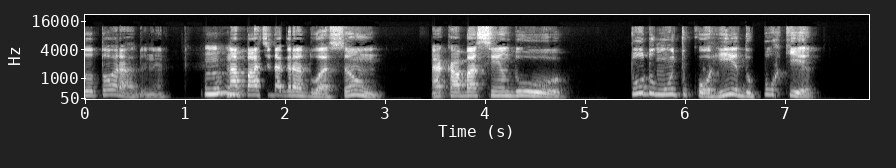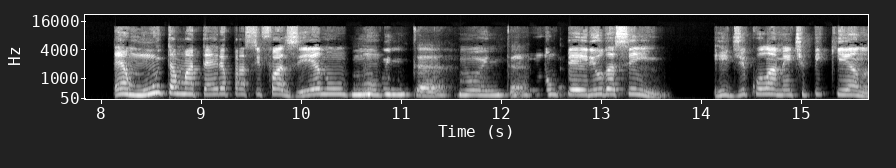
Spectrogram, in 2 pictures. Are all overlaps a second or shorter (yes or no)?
yes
